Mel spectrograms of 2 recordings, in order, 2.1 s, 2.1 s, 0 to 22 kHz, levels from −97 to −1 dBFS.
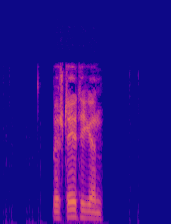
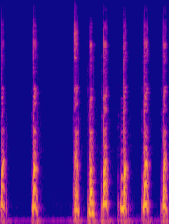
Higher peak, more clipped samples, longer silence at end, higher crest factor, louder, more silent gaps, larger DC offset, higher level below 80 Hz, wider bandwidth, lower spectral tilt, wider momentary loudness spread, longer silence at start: second, -20 dBFS vs -4 dBFS; neither; first, 0.9 s vs 0.05 s; about the same, 22 dB vs 20 dB; second, -35 LUFS vs -25 LUFS; neither; neither; second, -82 dBFS vs -54 dBFS; second, 7.2 kHz vs 16 kHz; second, -2.5 dB/octave vs -5.5 dB/octave; first, 16 LU vs 9 LU; first, 0.65 s vs 0 s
